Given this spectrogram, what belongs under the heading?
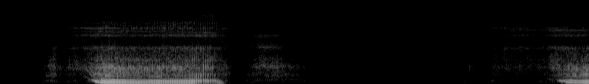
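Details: Deep, loud rattling snore on the breath in, then a softer breath out and a pause before the next snore begins; snoring.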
